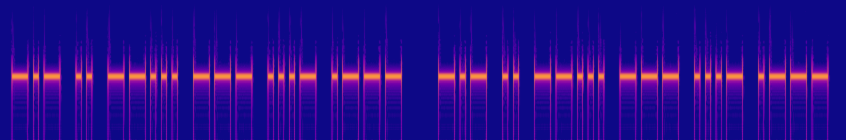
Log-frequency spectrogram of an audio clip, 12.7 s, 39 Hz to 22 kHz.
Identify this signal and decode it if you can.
Morse code, heard as a keyed tone, about 15 wpm, 700 Hz. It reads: KI7OVJ KI7OVJ
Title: USA Call Signs Repeated 3x 15wpm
